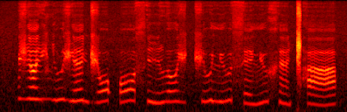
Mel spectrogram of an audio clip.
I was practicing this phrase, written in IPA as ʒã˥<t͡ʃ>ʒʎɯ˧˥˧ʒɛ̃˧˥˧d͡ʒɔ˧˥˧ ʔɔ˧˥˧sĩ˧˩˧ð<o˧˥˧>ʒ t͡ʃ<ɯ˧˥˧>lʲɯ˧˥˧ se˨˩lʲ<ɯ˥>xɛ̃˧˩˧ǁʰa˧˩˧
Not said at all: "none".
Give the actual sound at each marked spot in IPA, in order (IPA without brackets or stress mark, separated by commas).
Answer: none, ɤ˧˥˧, ɯ˧˥˧, ɯ˥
